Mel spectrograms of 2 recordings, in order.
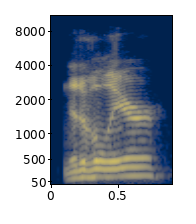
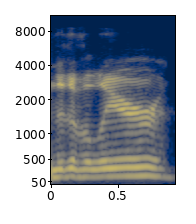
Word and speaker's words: Nidavellir: Nidavellir?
